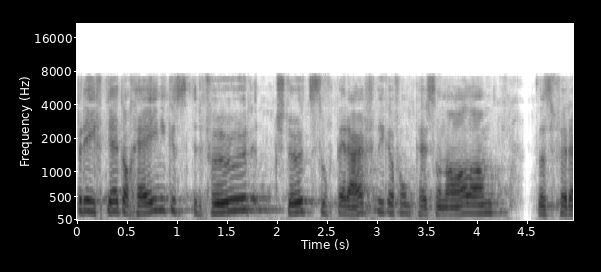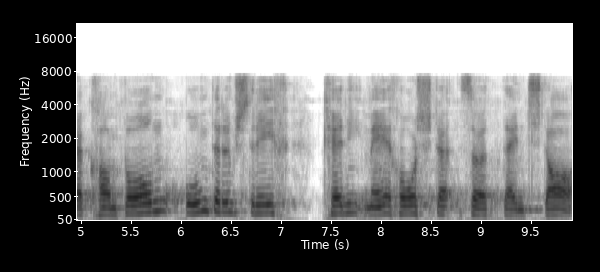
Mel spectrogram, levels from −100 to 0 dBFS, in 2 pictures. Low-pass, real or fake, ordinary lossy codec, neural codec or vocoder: 7.2 kHz; fake; none; codec, 16 kHz, 4.8 kbps, FACodec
